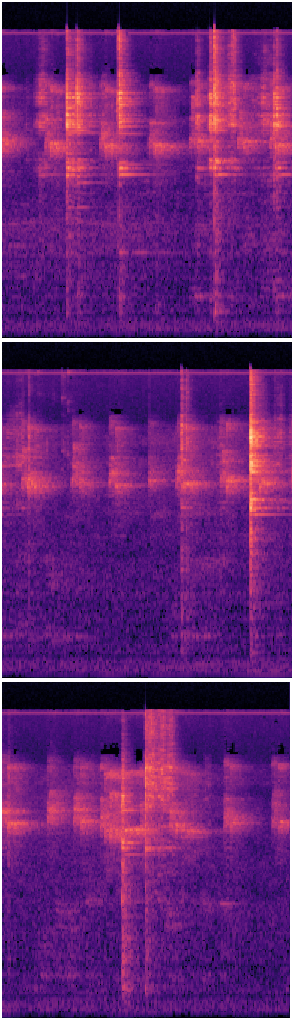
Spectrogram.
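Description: Steel wire skimmer and spoon clinking and tapping against a stainless steel bowl as a fried bread round is pushed around in sugar syrup: irregular clinks, the loudest a little past the middle.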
